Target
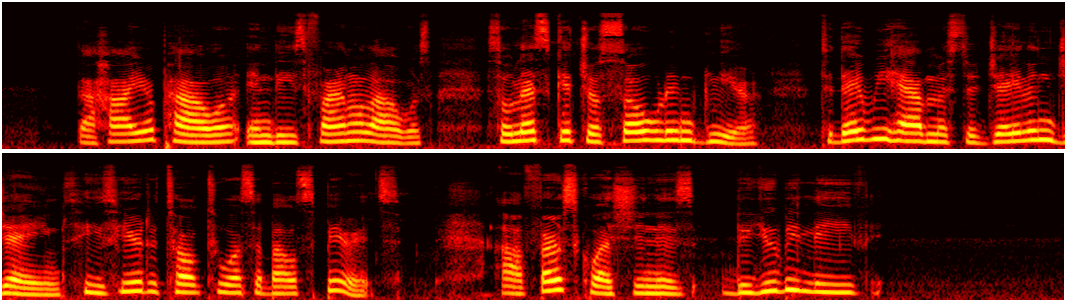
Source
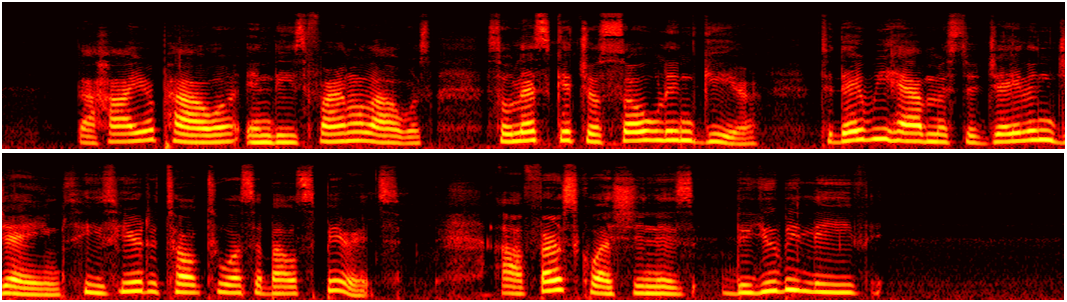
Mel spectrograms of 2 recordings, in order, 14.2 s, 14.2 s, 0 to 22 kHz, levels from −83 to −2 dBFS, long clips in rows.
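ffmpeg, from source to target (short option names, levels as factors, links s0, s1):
-filter_complex "[0:a]asettb=1/sr,asplit=3[s0][s1][s2];[s0]atrim=end=4.324[s3];[s1]atrim=start=4.32:end=4.79,asetpts=PTS-STARTPTS,afade=t=in:d=0.004:c=qsin,afade=t=out:st=0.466:d=0.004:c=qsin,highshelf=f=2400:t=q:w=1.5:g=-13.5[s4];[s2]atrim=start=4.786[s5];[s3][s4]acrossfade=d=0.004:c1=hsin:c2=qsin[s6];[s6][s5]acrossfade=d=0.004:c1=qsin:c2=hsin"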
